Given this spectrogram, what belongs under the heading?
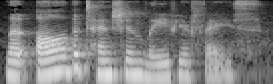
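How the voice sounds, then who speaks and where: A woman guides a listener through a relaxation exercise in a soft, low-pitched voice. She talks very slowly and calmly, leaving long pauses between her words. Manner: calm, soothing, slow with long pauses. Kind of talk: scripted guided relaxation narration.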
